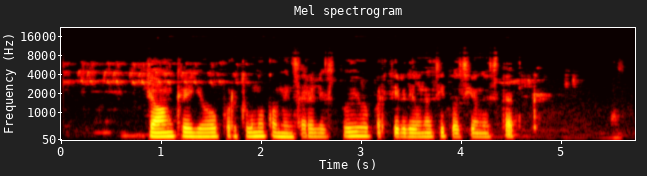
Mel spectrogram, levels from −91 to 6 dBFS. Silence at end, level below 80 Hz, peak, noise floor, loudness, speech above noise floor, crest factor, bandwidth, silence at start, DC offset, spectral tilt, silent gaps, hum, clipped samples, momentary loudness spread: 0.9 s; -68 dBFS; -2 dBFS; -54 dBFS; -23 LUFS; 32 dB; 22 dB; 7.8 kHz; 0.05 s; under 0.1%; -6.5 dB/octave; none; none; under 0.1%; 18 LU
